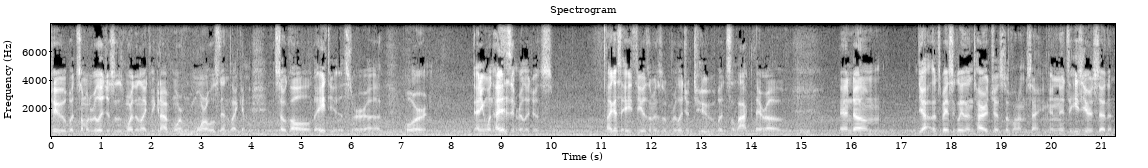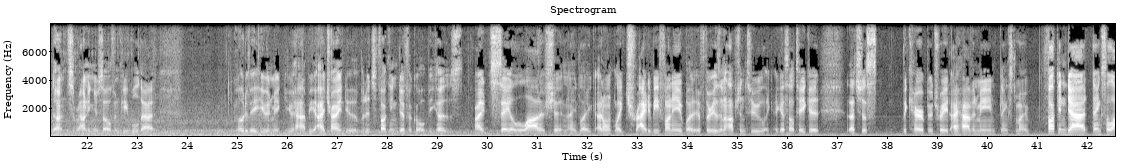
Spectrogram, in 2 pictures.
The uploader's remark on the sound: driving to work thoughts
